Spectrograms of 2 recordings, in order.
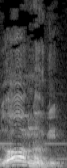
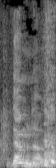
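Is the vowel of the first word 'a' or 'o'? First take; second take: o; a. First: The first word has an 'o' vowel. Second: The first word has an 'a' vowel. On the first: It describes a silence, not blood. The speaker calls it right. "אלא דום נוגי" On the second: It means the blood of an innocent person. The speaker calls it wrong. "שעשו את זה בפתח, זה שיבוש"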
